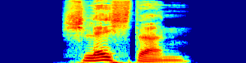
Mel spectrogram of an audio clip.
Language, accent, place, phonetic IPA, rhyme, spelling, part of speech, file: German, Germany, Berlin, [ˈʃlɛçtɐn], -ɛçtɐn, Schlächtern, noun, De-Schlächtern.ogg
- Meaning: dative plural of Schlächter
